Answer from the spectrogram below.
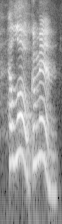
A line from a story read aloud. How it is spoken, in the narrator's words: cried Mr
